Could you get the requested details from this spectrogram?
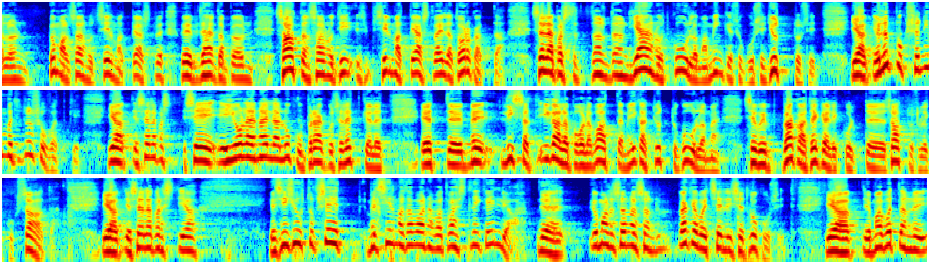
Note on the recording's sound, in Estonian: Audio salvestus koosolekult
